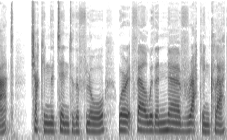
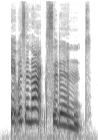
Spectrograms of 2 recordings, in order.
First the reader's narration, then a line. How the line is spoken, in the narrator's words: I whined untruthfully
